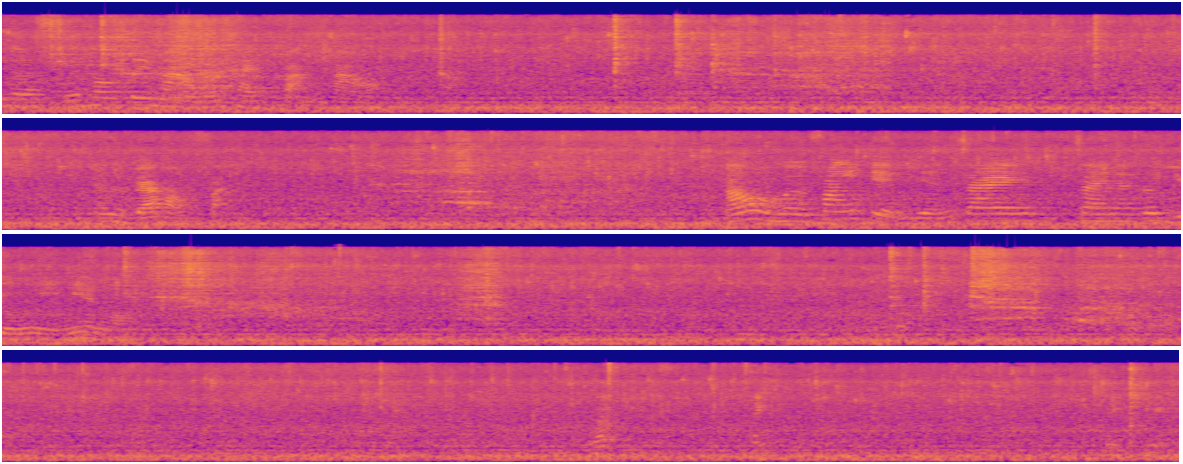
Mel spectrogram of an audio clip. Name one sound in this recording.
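Tofu sizzles in hot oil in a pan.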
